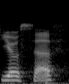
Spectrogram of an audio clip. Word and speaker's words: Joseph: It's It's pronounced Yoseph.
